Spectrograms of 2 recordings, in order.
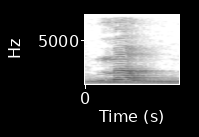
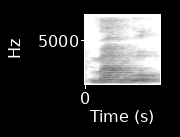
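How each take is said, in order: First: The final consonant stops cleanly without echo. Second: The final consonant bounces with an echo vowel. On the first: The speaker calls it right. "go sukun itu bacanya G aja" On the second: The speaker calls it wrong. "tidak bisa dipantulkan menjadi mago"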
